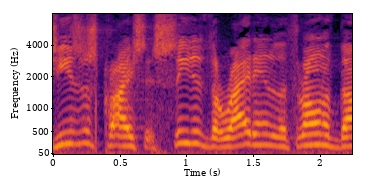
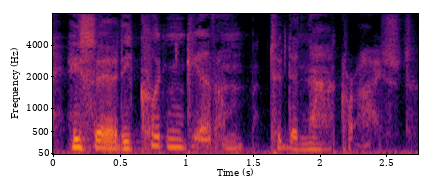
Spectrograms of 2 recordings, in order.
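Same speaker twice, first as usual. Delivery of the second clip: hushed whisper of awe; 3 semitones lower, 10 dB quieter than usual. Real, not acted. Preacher tells the church in a whisper. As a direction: whisper it to the room. Sermon aside.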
